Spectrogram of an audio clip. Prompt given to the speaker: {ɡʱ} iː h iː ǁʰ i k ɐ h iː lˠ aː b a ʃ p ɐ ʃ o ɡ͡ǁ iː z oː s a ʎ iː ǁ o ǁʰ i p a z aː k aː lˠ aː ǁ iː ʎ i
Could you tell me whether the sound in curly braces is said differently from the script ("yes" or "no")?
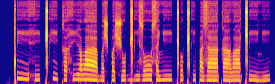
yes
